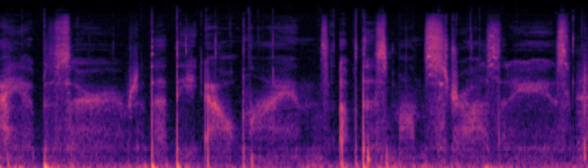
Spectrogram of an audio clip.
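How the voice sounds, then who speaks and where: A woman whispering at a very slow pace over noticeable background noise. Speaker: ASMR creator. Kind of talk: whispered ASMR story reading. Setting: home recording with condenser microphone. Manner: whispered, soft-spoken.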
